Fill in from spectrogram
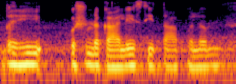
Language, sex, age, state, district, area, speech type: Sanskrit, male, 18-30, Maharashtra, Solapur, urban, spontaneous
